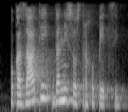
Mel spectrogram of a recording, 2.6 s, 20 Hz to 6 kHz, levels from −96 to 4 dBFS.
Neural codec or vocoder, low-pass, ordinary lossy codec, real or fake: none; 5.4 kHz; MP3, 32 kbps; real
